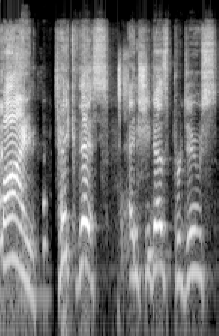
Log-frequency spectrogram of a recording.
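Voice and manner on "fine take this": put-on loud, impatient old witch; angry old woman. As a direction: snap at the adventurers. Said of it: "she storms out".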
